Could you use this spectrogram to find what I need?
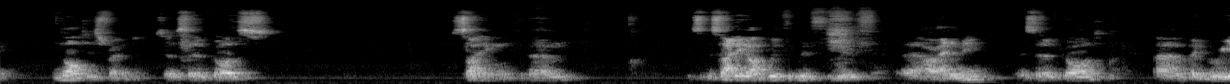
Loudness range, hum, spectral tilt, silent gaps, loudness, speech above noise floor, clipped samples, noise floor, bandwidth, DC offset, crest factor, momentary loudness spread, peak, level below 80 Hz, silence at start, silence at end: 7 LU; none; -2 dB/octave; none; -20 LUFS; 41 dB; under 0.1%; -60 dBFS; 15 kHz; under 0.1%; 22 dB; 16 LU; 0 dBFS; -70 dBFS; 0 s; 0 s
